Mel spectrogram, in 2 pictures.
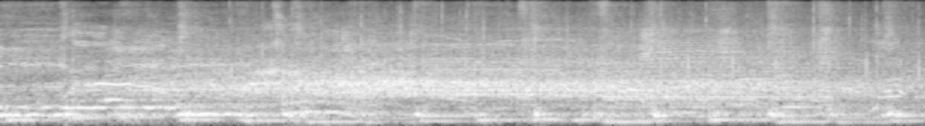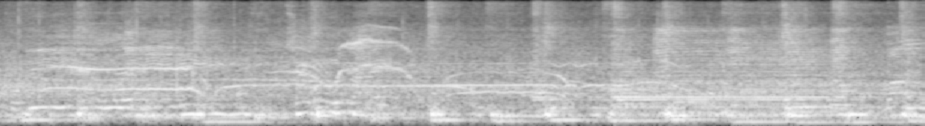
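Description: A live rock band plays an instrumental stretch through a concert PA, with a steady repeating bass beat, recorded on a phone from in the crowd. Crowd cheering swells over the first few seconds, and scattered whoops come later.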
